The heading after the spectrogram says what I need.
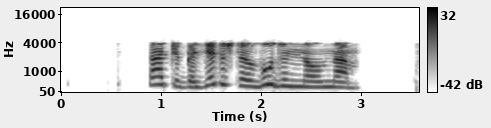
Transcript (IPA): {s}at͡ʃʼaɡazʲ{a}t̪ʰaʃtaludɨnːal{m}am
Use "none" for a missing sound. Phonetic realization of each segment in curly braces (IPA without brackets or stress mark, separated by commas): t, e, n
